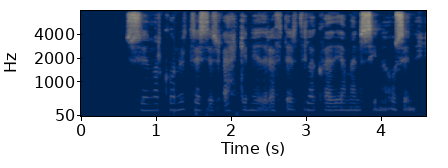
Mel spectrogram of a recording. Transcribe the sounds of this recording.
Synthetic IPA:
sʏːmaɾ̥kʰɔːnʏɾ̥t̪ʰɾɪsɪsɛhcɪmɪːðɪ̰ɾʔɛ̰ft̪ɪɾ̥t̪ʰɪlaðkʰvɛðjamɛnːsːiːna̰ɔ̰ɣsɪnːɪ

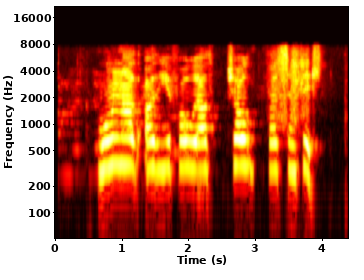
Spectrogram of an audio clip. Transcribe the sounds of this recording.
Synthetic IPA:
vɔːnaðaðjɛfaːwɪað | saːwθaːðsɛmfɪr̥st̪

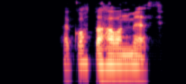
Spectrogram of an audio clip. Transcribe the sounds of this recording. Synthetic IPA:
θaɛɾkɔht̪aðɦaːvanːmɛθ

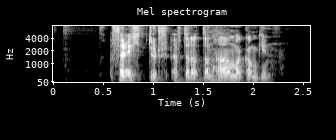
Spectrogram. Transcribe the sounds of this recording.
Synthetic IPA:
θɾejht̪ʏɾ̥ɛft̪ɪɾat̪ːanɦaːmakawcɪn

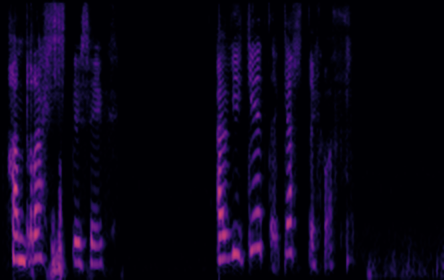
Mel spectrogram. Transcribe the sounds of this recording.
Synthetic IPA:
hanːrajst̪ɪsɪx | ɛvicɛːt̪acɛr̥t̪ejhkva̰θ

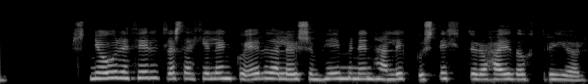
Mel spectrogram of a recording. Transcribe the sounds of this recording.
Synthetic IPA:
st̪njoːwɾɪnθfɪɾt̪last̪ɛhcɪlejŋkʏejɾðalœːɥsʏmɦeːjmɪnɪnɦanlɪkːʏ̥st̪ɪl̥t̪ʏɾɔɣɦaːjðowht̪ɾɪjœːɾ

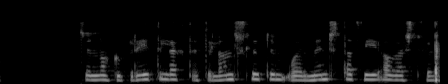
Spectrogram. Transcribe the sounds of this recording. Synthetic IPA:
sɛnɔhkʏɾpɾeːjt̪ɪlɛxt̪ɛft̪ɪɾlant̪slʏːt̪ʏmɔ̰ɣɛɾmɪnst̪aθiawvɛst̪fœː

